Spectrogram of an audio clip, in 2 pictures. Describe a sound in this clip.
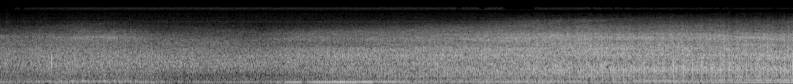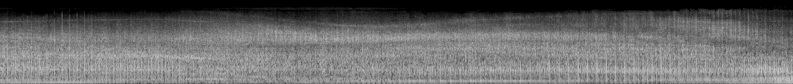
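A heavy truck's engine rumbles as it approaches and grows louder.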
